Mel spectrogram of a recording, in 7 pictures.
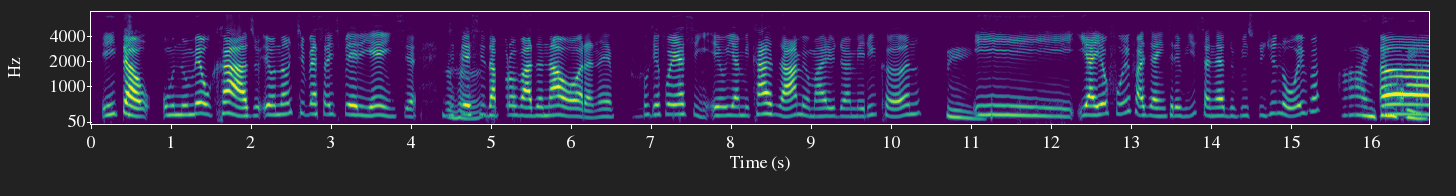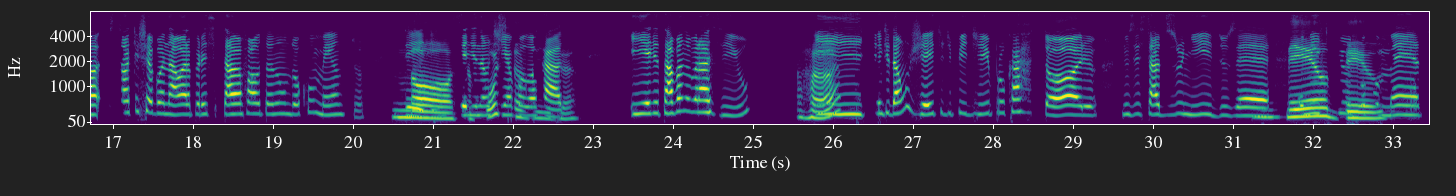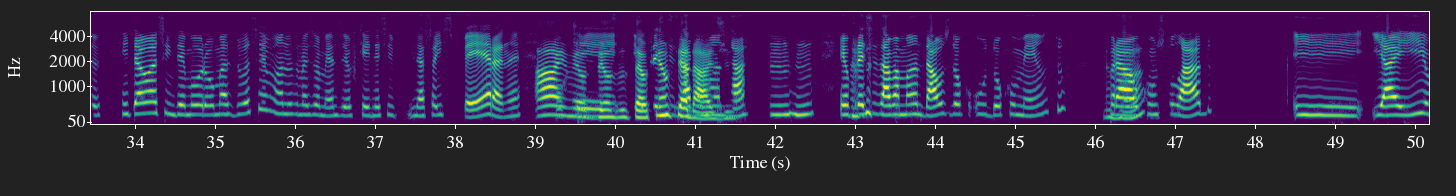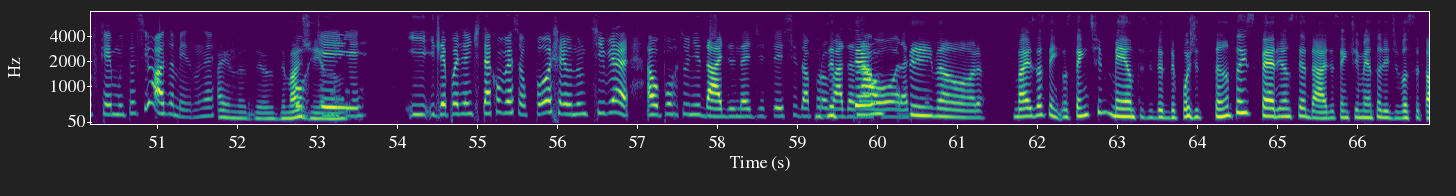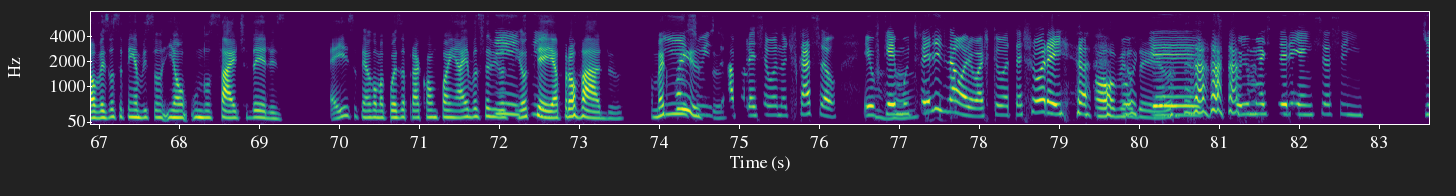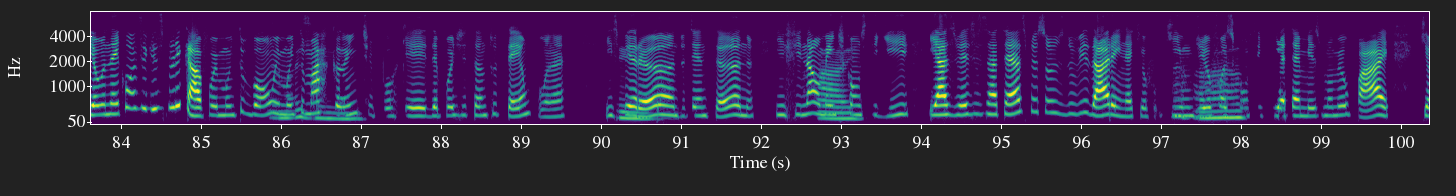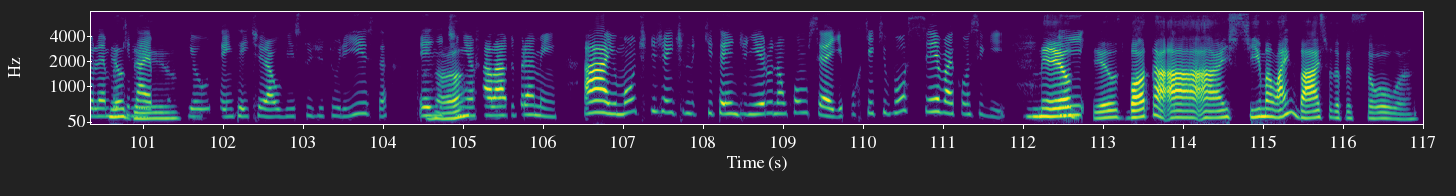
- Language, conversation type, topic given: Portuguese, podcast, Para você, sucesso é mais felicidade ou reconhecimento?
- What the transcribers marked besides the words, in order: giggle; tapping; chuckle; laugh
